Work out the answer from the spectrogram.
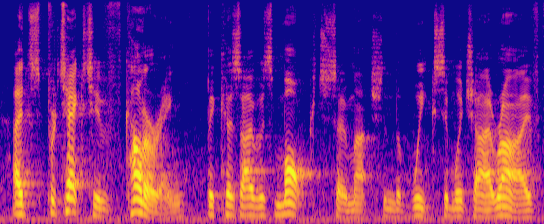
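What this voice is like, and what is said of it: Posh English public school accent. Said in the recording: “I was sent to a public school that I learnt the accent that I now speak in”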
